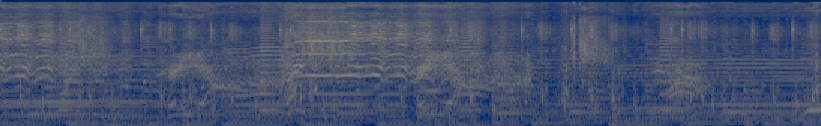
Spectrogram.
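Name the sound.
horse during race in Zelda video game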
